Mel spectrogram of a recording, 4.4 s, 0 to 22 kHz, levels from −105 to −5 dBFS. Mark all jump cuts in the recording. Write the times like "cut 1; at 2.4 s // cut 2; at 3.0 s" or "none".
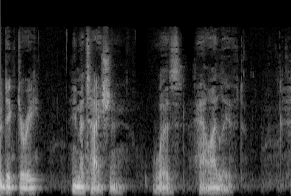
cut 1; at 0.9 s

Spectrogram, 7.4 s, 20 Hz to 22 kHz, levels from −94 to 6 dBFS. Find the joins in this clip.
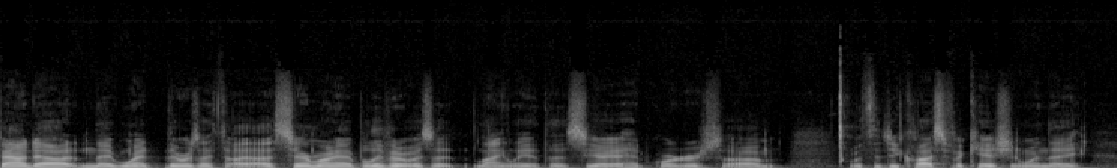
cut 1; at 1.1 s

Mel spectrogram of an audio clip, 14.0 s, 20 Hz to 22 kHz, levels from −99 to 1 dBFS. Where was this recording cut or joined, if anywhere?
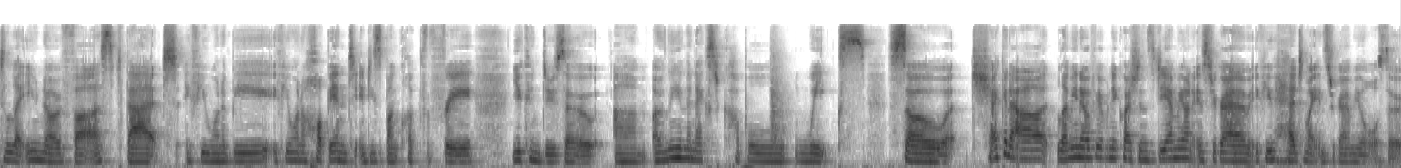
none

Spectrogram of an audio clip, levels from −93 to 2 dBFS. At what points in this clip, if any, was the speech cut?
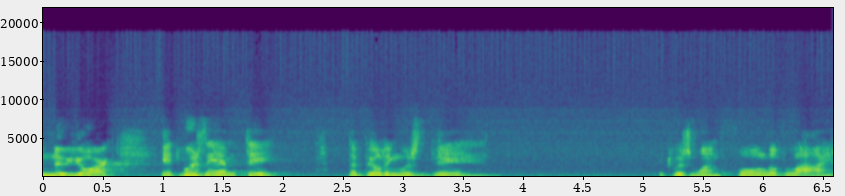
cut 1; at 2.4 s // cut 2; at 5.7 s

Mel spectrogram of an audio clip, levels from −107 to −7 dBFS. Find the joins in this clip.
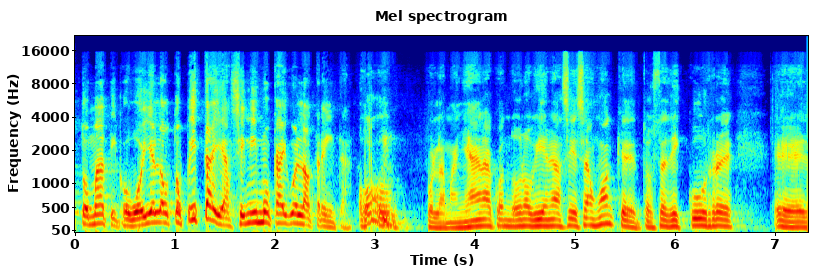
cut 1; at 2.8 s

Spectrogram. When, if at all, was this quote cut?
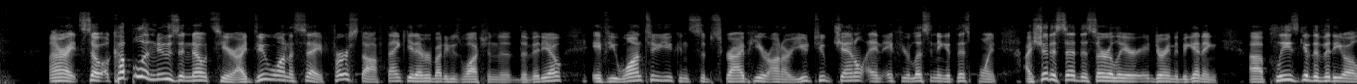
none

